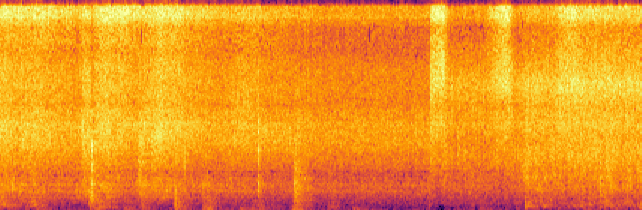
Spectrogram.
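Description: Masala for paya sizzles and fries in a kadhai as a spoon stirs and scrapes through it, a steady hiss broken by repeated scraping strokes, close and fairly quiet with no talking.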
